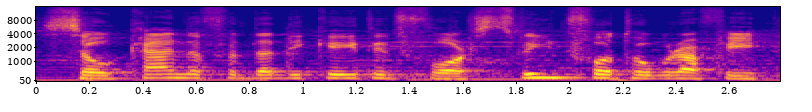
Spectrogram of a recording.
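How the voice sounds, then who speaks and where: A man's voice: on the high side, fairly even intonation, moderate pace, a bit bright, faint music behind. A young man from Hungary with a Hungarian accent, speaking English as a second language in an earnest, informal vlog about his photography channel. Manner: earnest, informal, non-native phrasing. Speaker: photography YouTuber. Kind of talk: casual talking-to-camera vlog.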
